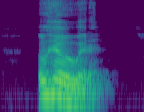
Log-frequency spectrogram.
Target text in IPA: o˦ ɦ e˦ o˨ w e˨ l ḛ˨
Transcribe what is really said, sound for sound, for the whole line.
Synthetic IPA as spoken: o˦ ɦ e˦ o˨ w e˨ ɾ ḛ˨

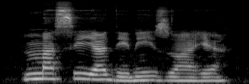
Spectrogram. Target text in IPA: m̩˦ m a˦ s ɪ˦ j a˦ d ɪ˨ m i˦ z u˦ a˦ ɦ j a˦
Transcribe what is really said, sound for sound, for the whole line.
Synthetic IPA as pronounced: m̩˦ m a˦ s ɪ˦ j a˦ d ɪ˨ n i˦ z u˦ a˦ ɦ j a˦

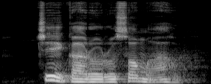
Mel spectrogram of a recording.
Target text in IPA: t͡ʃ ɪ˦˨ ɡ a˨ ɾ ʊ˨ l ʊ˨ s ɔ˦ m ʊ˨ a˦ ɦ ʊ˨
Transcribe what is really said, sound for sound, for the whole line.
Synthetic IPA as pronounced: t͡ʃ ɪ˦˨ k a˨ ɾ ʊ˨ ɾ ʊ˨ s ɔ˦ m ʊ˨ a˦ ɦ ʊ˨

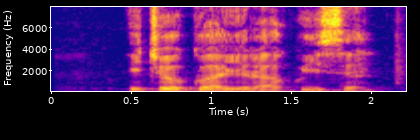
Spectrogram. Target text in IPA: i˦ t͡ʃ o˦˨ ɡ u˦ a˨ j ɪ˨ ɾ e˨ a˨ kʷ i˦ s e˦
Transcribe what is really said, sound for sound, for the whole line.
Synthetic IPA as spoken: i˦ t͡ʃ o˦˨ k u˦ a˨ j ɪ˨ ɾ a˨ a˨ kʷ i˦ s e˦

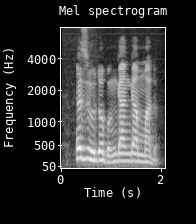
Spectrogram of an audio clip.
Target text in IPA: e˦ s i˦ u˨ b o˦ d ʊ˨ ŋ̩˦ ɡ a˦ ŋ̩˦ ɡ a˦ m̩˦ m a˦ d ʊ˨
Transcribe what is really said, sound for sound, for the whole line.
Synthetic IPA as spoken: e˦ z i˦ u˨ d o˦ b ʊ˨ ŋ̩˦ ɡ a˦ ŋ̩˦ ɡ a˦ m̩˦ m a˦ d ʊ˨

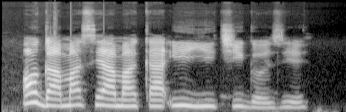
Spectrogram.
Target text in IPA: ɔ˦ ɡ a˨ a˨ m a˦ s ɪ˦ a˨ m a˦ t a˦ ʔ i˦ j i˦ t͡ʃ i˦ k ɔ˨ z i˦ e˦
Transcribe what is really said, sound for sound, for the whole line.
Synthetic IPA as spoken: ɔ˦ ɡ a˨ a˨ m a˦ s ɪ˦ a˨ m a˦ k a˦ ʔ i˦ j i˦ t͡ʃ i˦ ɡ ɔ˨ z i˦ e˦

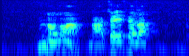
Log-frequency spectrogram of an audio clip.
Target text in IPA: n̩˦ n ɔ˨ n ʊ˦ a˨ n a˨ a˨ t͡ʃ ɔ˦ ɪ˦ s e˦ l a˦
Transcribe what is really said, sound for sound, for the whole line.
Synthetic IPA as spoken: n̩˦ n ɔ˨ n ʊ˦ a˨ n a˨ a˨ t͡ʃ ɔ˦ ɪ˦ f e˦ l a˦

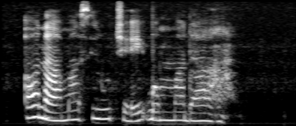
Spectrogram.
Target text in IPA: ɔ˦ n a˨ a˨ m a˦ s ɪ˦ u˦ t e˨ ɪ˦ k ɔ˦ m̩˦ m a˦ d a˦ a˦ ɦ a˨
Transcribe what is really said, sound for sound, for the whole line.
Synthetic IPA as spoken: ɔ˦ n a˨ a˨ m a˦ s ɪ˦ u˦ t͡ʃ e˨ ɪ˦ k͡p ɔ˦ m̩˦ m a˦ d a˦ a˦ ɦ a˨

